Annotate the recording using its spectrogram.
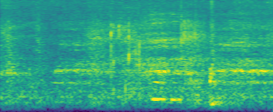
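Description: A quiet pause in a small room: low room tone with a few faint, brief voice sounds about a second in.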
